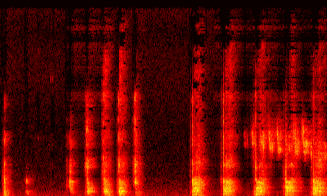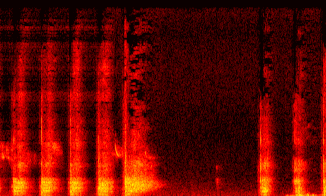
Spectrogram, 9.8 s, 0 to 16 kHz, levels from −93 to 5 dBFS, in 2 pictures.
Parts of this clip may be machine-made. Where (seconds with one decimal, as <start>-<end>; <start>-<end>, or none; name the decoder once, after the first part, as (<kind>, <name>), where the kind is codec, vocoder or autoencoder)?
1.0-1.7 (codec, SNAC); 3.2-6.6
